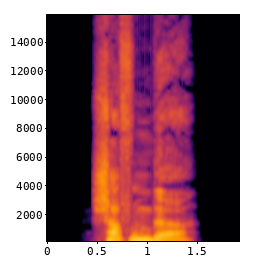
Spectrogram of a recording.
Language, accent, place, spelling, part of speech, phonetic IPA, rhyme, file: German, Germany, Berlin, schaffender, adjective, [ˈʃafn̩dɐ], -afn̩dɐ, De-schaffender.ogg
- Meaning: inflection of schaffend: 1. strong/mixed nominative masculine singular 2. strong genitive/dative feminine singular 3. strong genitive plural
